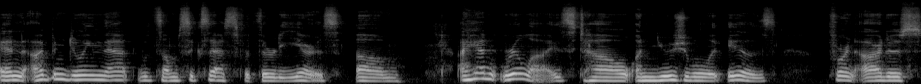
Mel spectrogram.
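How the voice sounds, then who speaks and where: A woman with an American accent speaks very slowly at a medium pitch, with ordinary pitch variation and a dark, mellow tone, in a very clean recording with a silent background. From USA. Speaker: glass artist and creativity coach. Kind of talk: casual talk to camera. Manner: halting, many fillers.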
